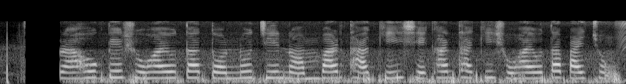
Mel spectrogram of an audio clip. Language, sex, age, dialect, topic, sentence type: Bengali, female, <18, Rajbangshi, banking, statement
